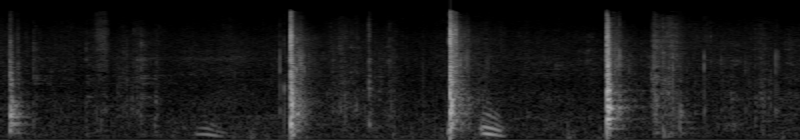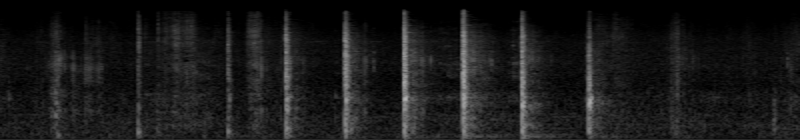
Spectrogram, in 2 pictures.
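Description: Sharp chopping strikes on wood with a hand tool: three blows about a second apart, then a quicker run of about ten.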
